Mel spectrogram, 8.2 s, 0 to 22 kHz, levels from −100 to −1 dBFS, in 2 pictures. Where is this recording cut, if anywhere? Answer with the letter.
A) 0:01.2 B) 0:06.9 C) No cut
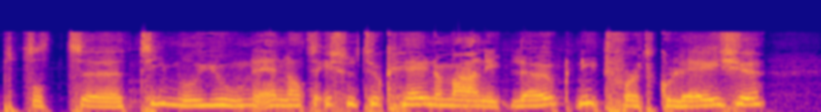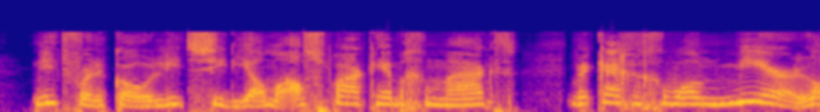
B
